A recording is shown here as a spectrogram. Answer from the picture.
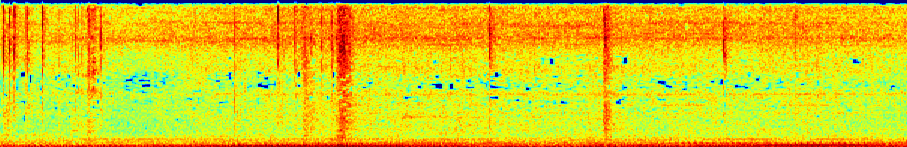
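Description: Wire shopping cart being pushed along, a steady low rumble with a held hum and a few light clicks and rattles.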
